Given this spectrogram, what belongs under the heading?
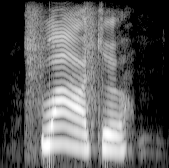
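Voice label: "wa4zi5", Mandarin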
